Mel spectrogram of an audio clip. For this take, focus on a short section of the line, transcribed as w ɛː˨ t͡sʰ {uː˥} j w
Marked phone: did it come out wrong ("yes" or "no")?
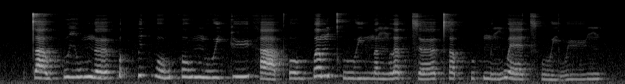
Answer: yes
